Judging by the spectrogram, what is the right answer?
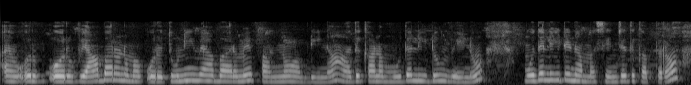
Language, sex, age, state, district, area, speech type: Tamil, female, 18-30, Tamil Nadu, Tiruppur, urban, spontaneous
